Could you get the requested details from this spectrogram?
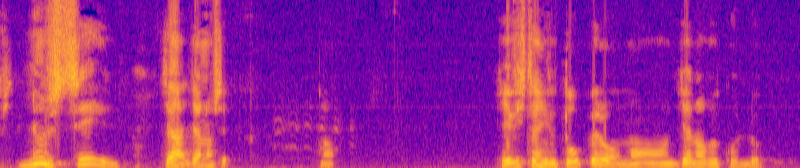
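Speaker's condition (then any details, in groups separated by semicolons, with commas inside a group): No condition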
